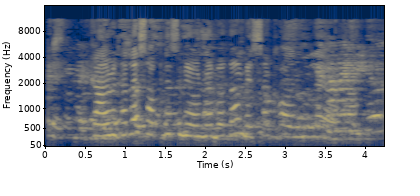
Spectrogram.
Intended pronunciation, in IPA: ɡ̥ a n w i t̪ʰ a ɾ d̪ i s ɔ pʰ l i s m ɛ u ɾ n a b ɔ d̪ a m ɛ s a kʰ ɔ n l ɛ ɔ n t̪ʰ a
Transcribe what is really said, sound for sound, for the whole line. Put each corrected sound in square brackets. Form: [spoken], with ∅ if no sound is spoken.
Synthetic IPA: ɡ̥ a n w i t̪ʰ a ɾ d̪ [a] s ɔ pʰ l i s m ɛ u ɾ n [ɛ] b ɔ d̪ a m ɛ s a kʰ ɔ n l ɛ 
